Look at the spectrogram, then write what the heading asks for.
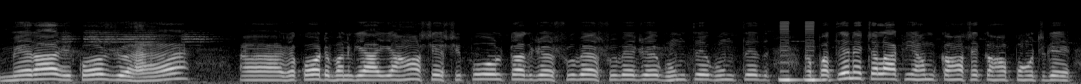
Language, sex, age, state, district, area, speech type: Urdu, male, 45-60, Bihar, Supaul, rural, spontaneous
